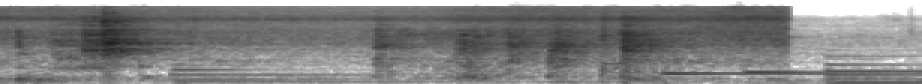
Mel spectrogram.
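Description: Lemon and date pickle stirred in a pan just after the gas is switched off, a soft sizzle and hiss with scraping spoon strokes close by and brief tonal beeps.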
